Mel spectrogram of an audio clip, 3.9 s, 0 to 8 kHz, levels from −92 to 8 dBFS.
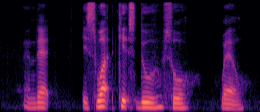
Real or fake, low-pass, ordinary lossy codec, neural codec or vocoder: fake; 7.2 kHz; none; codec, 16 kHz, 2 kbps, X-Codec, WavLM features, trained on Multilingual LibriSpeech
